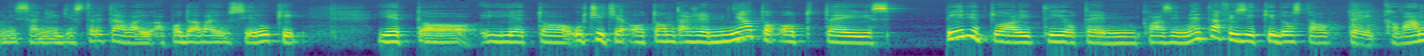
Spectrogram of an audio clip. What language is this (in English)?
Slovak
